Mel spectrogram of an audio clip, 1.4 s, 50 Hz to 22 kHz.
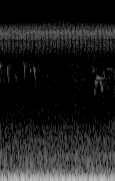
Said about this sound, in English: It's a nice day, 71 degrees Fahrenheit. The birds are actually chirping. The bees are out.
